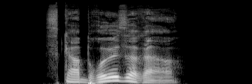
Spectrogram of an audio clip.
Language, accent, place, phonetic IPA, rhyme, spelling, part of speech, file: German, Germany, Berlin, [skaˈbʁøːzəʁɐ], -øːzəʁɐ, skabröserer, adjective, De-skabröserer.ogg
- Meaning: inflection of skabrös: 1. strong/mixed nominative masculine singular comparative degree 2. strong genitive/dative feminine singular comparative degree 3. strong genitive plural comparative degree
